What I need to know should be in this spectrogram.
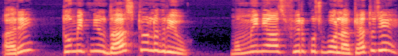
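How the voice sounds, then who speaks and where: Woman putting on a caring young husband in a cartoon, gentle and worried, highish voice, tinny phone-like audio. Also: expressive, brisk. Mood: concerned. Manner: concerned, gentle questioning. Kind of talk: cartoon voice acting.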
